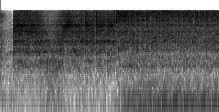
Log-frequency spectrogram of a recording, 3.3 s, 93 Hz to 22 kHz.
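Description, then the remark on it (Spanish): A car engine whose catalytic converter has been stolen cranks and roars to life as the key is turned, then settles into a loud, rough, rumbling idle with a harsh, unmuffled growl, without any talking. “en cuestión de 5 a 10 minutos se llevan la apreciada pieza y le dejan tremendo dolor de cabeza al dueño, que se dará cuenta que fue víctima al montarse en su auto, pone la llave, ve que esta luz prende y escucha este ensordecedor sonido.”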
